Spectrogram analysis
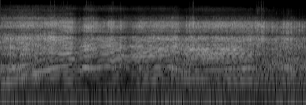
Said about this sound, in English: Here's pass number one on the Camaro.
